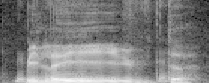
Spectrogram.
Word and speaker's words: believed: T believe the yeah because V is a voiced consonant sound yeah so Ed sounds like du believed oh how about this one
